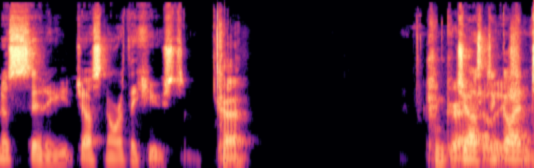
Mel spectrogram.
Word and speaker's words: Houston: because back east, Houston, like there's a Houston street in New York City, and they don't pronounce it like that. It's Houston. Houston.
